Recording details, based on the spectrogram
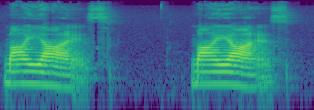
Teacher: Notice that y sound helps link to the vowel.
